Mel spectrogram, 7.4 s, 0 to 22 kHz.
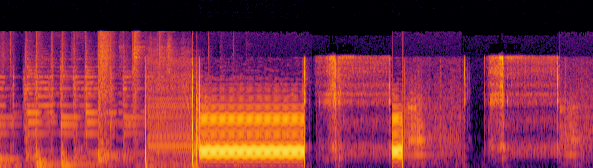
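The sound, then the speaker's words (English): Buttons on a telephone clatter and click as the number 660, a test line for repairmen, is dialed, followed by a loud, steady electronic tone lasting about a second, then a brief beep and quieter handset noises. “So, I wanted to know more about this, and I tried dialing 660 myself.”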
